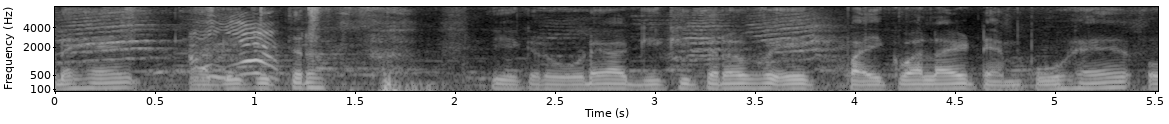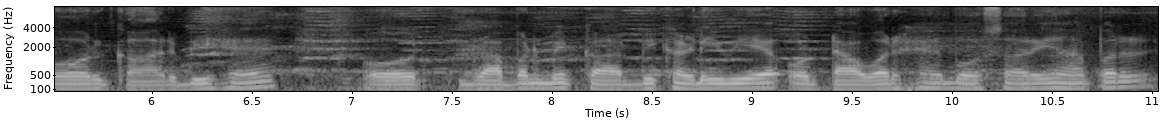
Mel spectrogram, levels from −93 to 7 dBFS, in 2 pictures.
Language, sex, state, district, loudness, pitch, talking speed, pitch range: Hindi, male, Uttar Pradesh, Muzaffarnagar, -30 LUFS, 120 Hz, 185 wpm, 110-125 Hz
